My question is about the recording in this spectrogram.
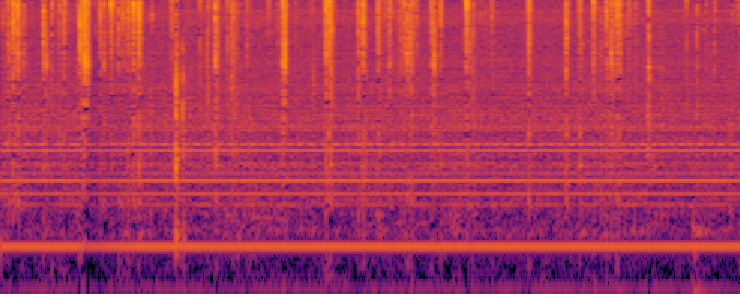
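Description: Typing on a computer keyboard: quick, irregular key clicks. Underneath runs a steady drone of held tones.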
